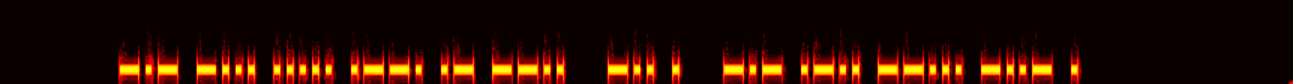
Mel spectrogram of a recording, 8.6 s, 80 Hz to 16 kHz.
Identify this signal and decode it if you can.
Morse code, heard as a keyed tone, about 28 wpm, 700 Hz. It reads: KB5PAZ DE KL7XE
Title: USA Callsign DE Callsign 28wpm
